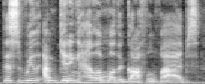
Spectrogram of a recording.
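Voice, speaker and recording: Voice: mid-range voice, a little fast, darkish tone, a little hiss or hum. A host reading a visual novel aloud with casual commentary.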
